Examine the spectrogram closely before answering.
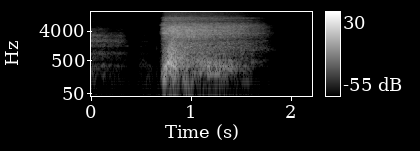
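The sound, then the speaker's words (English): A long, slow inhale of breath: one steady, airy draw lasting about a second, soft and breathy, heard alone with no talk. “just put your feet on the ground and take a nice, long, slow inhale.”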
